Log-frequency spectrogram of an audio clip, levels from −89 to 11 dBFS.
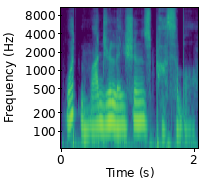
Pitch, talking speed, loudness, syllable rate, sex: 130 Hz, 85 wpm, -17 LUFS, 4.2 syllables/s, male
